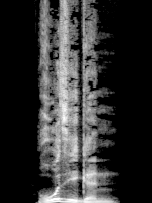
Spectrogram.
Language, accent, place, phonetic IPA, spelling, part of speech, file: German, Germany, Berlin, [ˈʁoːzɪɡn̩], rosigen, adjective, De-rosigen.ogg
- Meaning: inflection of rosig: 1. strong genitive masculine/neuter singular 2. weak/mixed genitive/dative all-gender singular 3. strong/weak/mixed accusative masculine singular 4. strong dative plural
